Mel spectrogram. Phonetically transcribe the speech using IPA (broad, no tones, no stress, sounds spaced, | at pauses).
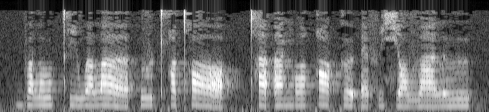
b ɯ lˠ u t̪ʰ i w ə lˠ ɐ | v ə ʈ q ɵ t̪ʰ ɒ | t̪ʰ a ʔ a ŋ ɔ q ɒ k ɵ ʔ ɛ f i ç ɒ v a l ɯ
